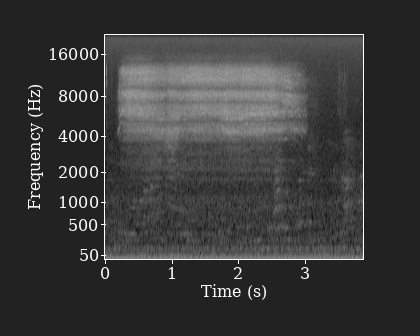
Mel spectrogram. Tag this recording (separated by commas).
Hiss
